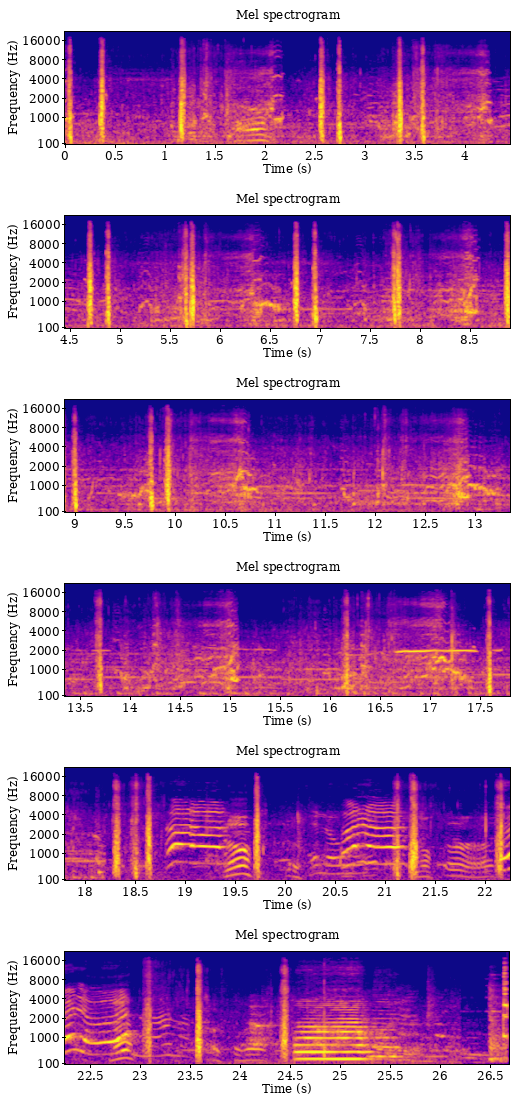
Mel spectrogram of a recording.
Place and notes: Lord Varahar Shire, Dashashwamedh Ghat Rd, near Fish Market, Near Ganga River, Dashaswmedh Ghat, Bangali Tola, Varanasi, Uttar Pradesh, Inde - Dashashwamedh Ghat - Benares - India
Dashashwamedh Ghat - Benares - India
Petit mix de diverses ambiances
